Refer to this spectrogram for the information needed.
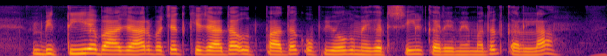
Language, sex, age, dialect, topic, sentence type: Bhojpuri, female, 31-35, Western, banking, statement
